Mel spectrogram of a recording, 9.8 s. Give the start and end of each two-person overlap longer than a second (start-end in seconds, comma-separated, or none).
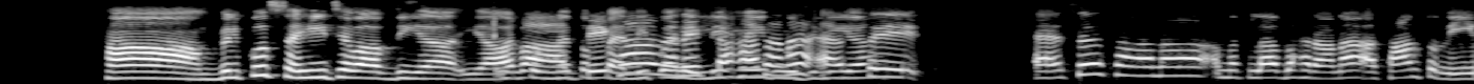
3.5-5.8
